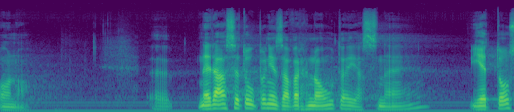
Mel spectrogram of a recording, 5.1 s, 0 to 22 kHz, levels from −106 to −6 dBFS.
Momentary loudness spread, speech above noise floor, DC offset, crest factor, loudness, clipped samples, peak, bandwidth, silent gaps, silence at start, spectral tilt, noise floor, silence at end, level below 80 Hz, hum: 21 LU; 26 dB; under 0.1%; 24 dB; -32 LUFS; under 0.1%; -10 dBFS; 16 kHz; none; 0 s; -4 dB/octave; -58 dBFS; 0 s; -60 dBFS; none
